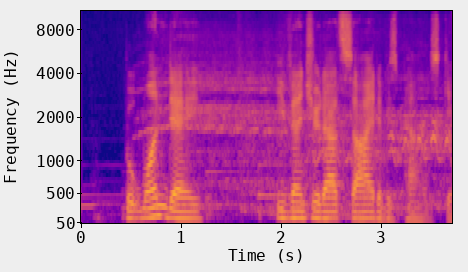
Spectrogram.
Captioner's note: horses neigh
